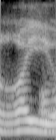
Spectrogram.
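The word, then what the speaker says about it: غير: Isim ghair ini ro ya. Munsorif. Munsarif itu tanwin. Yaitu isim yang tidak boleh pakai tanwin. Isim gar munsarif. G apa ustazah? Ghairu. Ghair. Ghairu munsarif.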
